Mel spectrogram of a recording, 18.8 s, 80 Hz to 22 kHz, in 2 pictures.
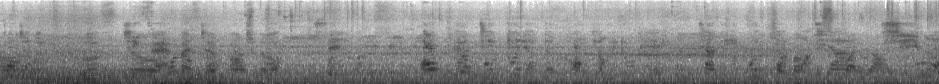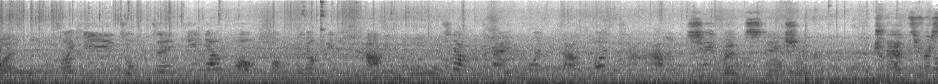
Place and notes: {
  "title": "Wanhua District, Taipei City, Taiwan - In the subway",
  "date": "2012-10-31 19:05:00",
  "latitude": "25.05",
  "longitude": "121.51",
  "altitude": "21",
  "timezone": "Asia/Taipei"
}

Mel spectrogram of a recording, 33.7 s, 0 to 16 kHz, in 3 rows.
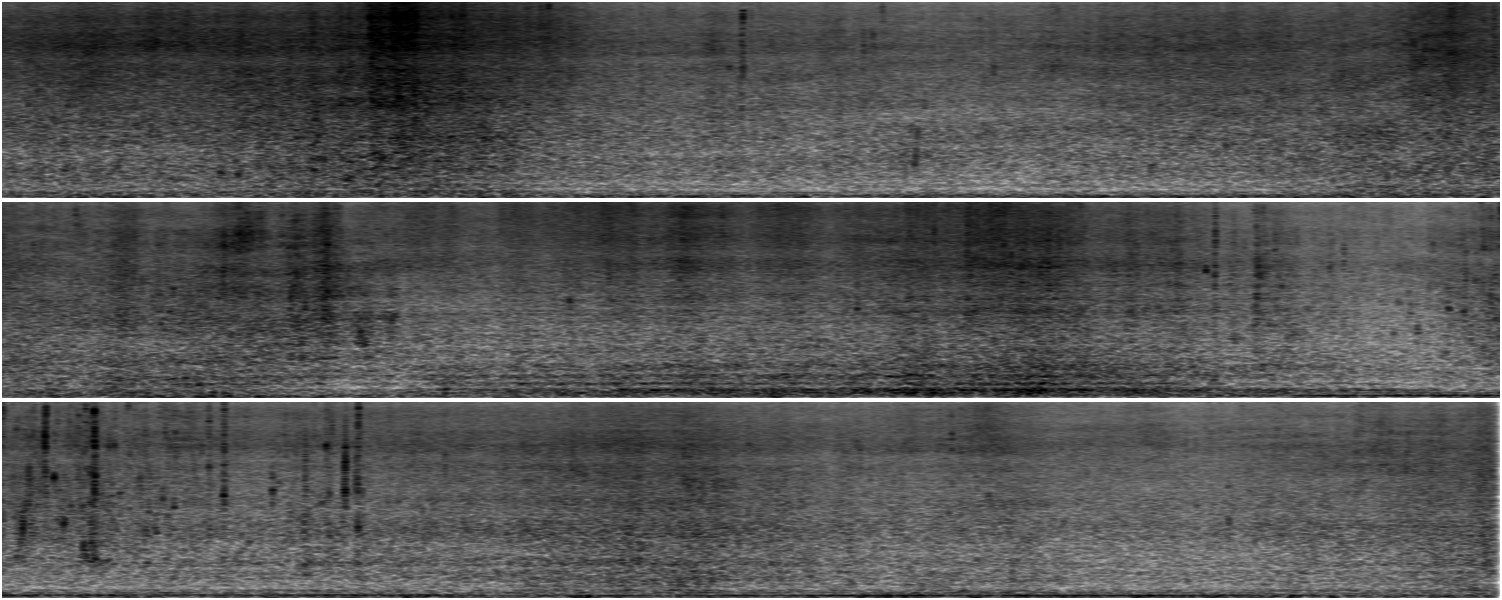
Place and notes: {
  "title": "金沙灣海濱公園, Gongliao District - Sound of the waves",
  "date": "2014-07-21 12:43:00",
  "description": "Coastal, Sound of the waves\nZoom H6 XY mic+ Rode NT4",
  "latitude": "25.08",
  "longitude": "121.92",
  "altitude": "1",
  "timezone": "Asia/Taipei"
}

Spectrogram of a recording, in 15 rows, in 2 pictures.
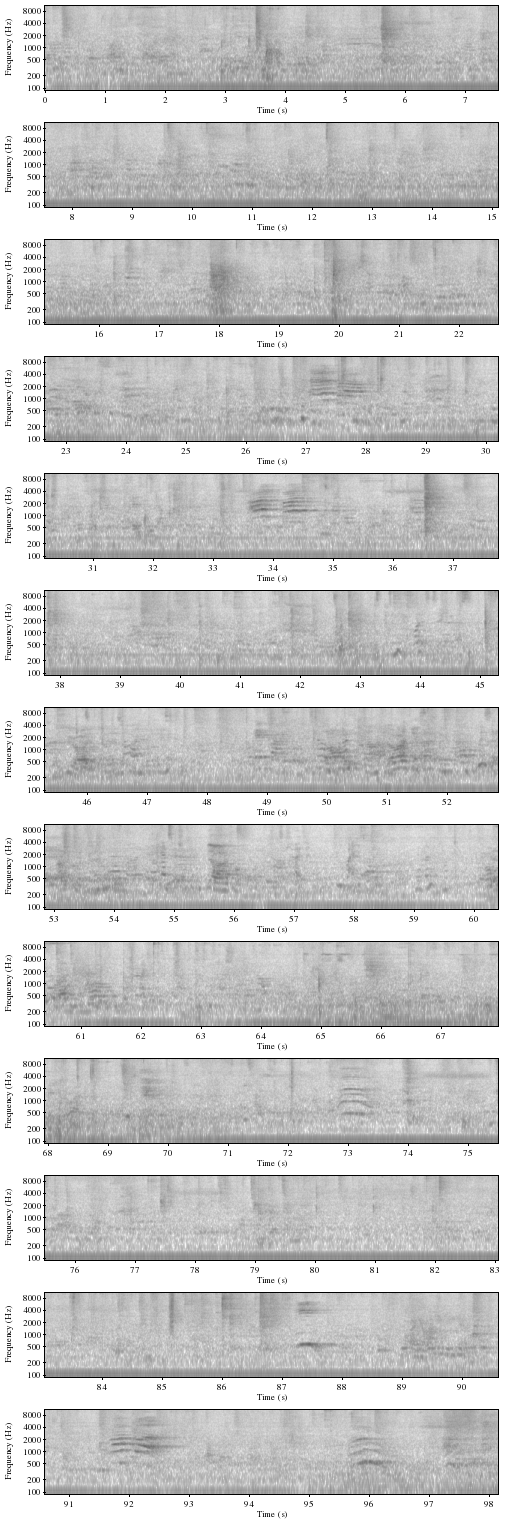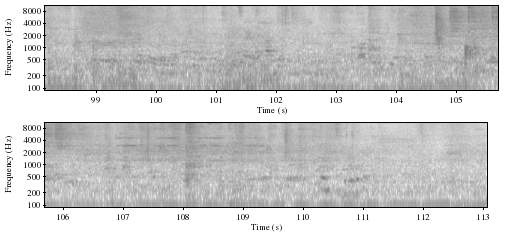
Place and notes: {
  "title": "Rosenheim, main station, entrance hall",
  "description": "recorded june 7, 2008. - project: \"hasenbrot - a private sound diary\"",
  "latitude": "47.85",
  "longitude": "12.12",
  "altitude": "448",
  "timezone": "GMT+1"
}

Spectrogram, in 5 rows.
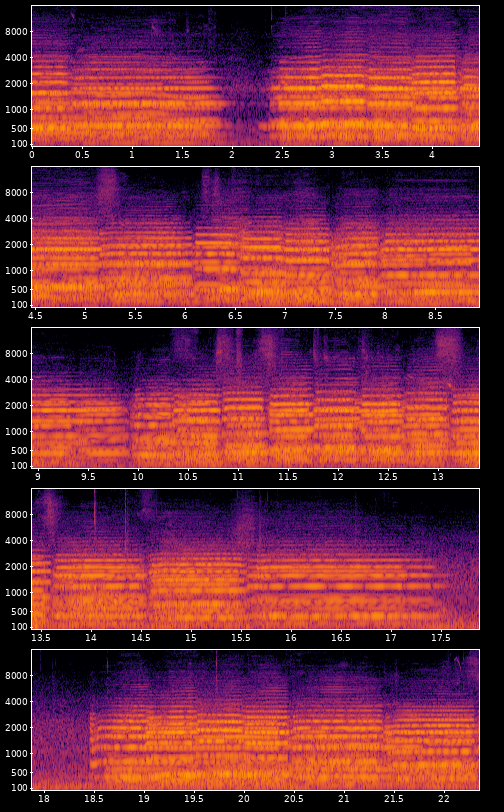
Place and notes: {
  "title": "Hamburg, Deutschland - Demonstration",
  "date": "2019-04-19 12:45:00",
  "description": "Hauptkirche St. Petri & Speersort. A small demonstration in the street. One hundred people want to welcome refugees in Germany. Catholic speech and religious song.",
  "latitude": "53.55",
  "longitude": "10.00",
  "altitude": "10",
  "timezone": "GMT+1"
}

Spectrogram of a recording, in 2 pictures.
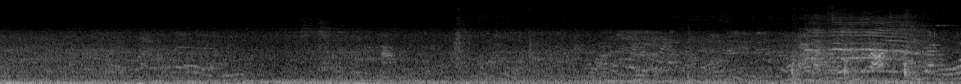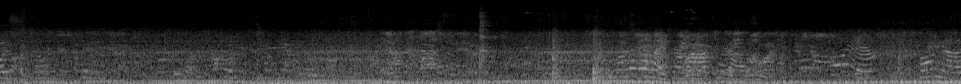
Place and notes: {
  "title": "Ben St., Dongshi Dist., Taichung City - in the traditional market",
  "date": "2017-09-19 07:30:00",
  "description": "Walking in the traditional market, vendors peddling, traffic sound, Brake sound, Binaural recordings, Sony PCM D100+ Soundman OKM II",
  "latitude": "24.26",
  "longitude": "120.83",
  "altitude": "362",
  "timezone": "Asia/Taipei"
}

